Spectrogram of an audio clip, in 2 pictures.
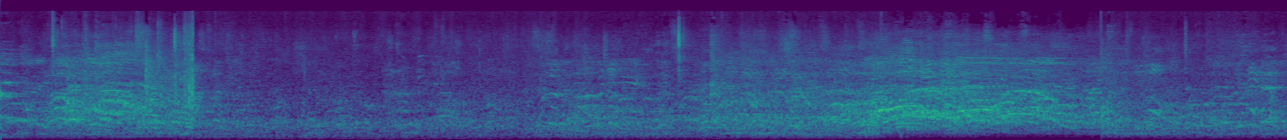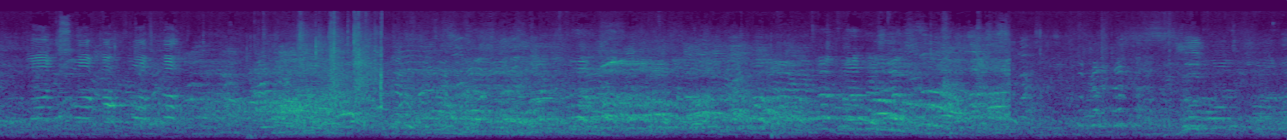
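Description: A crowd murmurs in the stands.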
